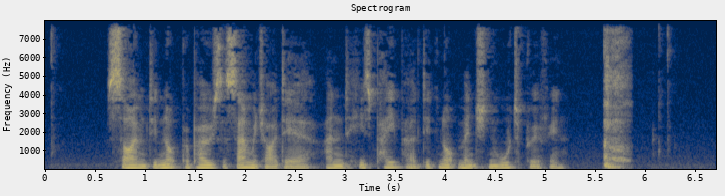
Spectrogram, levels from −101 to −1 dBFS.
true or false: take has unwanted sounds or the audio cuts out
true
